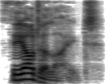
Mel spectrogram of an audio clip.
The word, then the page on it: theodolite: British English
